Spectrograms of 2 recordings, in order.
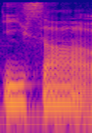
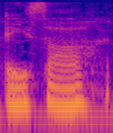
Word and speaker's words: Esau: the name a saw many people pronounce the name Esau and so you might hear Esau or a saw used interchangeably let's quickly turn our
